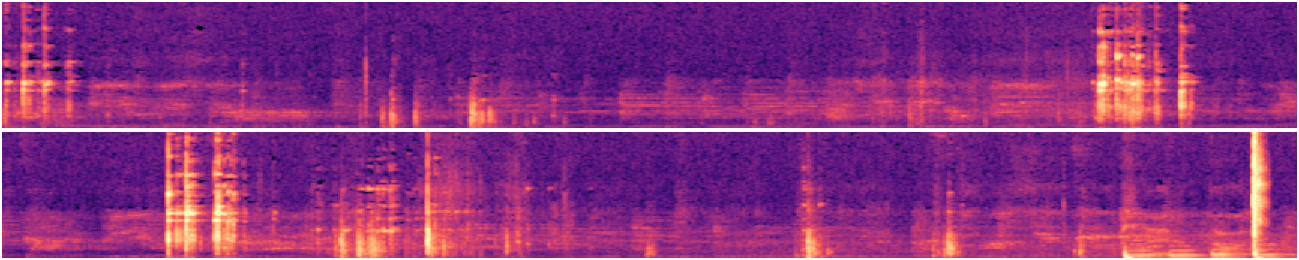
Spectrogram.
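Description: Empty glass bottles clinking against each other as they are handled and moved. The clinks come in short clusters, the loudest in the second half. Faint music plays underneath.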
